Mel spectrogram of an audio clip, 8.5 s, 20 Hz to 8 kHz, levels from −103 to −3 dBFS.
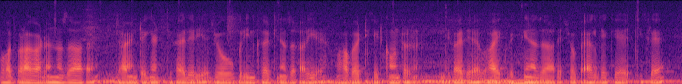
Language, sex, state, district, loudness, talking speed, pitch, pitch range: Hindi, male, Uttar Pradesh, Muzaffarnagar, -33 LUFS, 300 wpm, 85 Hz, 85-100 Hz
